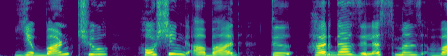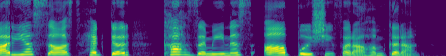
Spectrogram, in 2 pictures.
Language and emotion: Kashmiri, neutral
